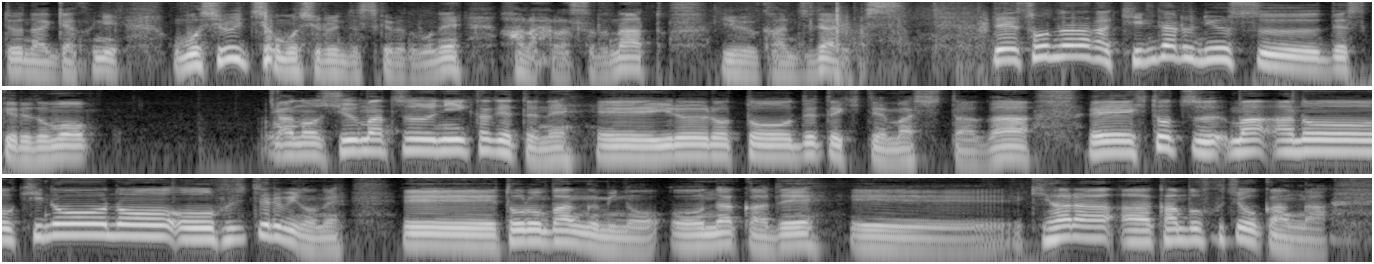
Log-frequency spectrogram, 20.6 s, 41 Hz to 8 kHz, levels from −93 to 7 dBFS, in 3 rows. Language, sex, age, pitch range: Japanese, male, 40-59, 110-175 Hz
